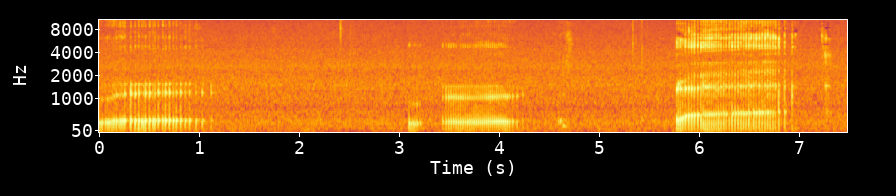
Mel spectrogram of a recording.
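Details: Three loud, drawn-out voluntary belches on command, the last higher pitched: deliberate burping.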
